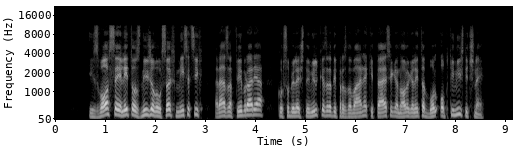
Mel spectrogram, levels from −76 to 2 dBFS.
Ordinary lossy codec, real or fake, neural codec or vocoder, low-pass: MP3, 48 kbps; fake; autoencoder, 48 kHz, 32 numbers a frame, DAC-VAE, trained on Japanese speech; 14.4 kHz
